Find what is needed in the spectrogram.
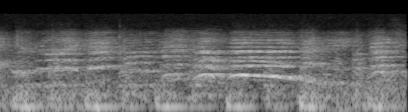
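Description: A group of voices singing a folk song together in chorus, over a steady low beat.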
